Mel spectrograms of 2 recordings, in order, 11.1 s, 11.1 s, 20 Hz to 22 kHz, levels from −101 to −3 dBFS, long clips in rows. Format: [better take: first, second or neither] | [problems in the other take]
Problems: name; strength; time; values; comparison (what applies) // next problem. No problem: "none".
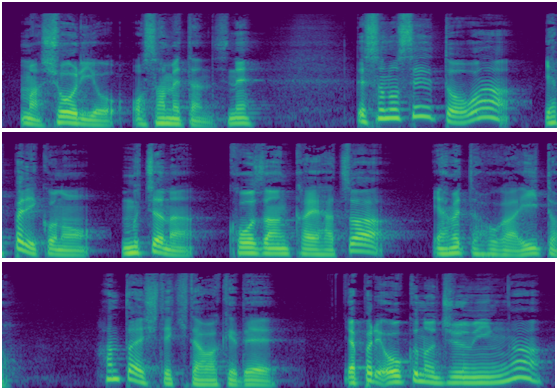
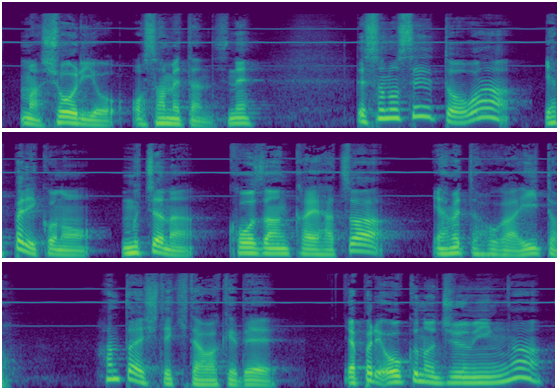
first | high-pitched whine; faint; throughout; 7 kHz, 25 dB below the speech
